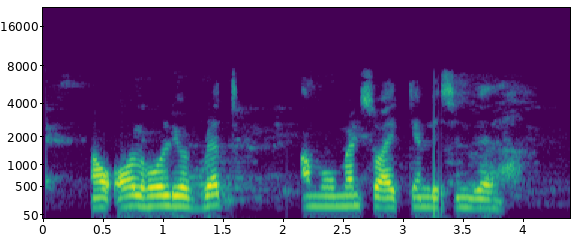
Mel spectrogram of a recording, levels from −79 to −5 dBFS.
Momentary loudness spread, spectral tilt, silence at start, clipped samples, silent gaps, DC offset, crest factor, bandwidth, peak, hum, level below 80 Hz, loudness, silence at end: 10 LU; -5.5 dB/octave; 0.05 s; under 0.1%; none; under 0.1%; 14 dB; 7.4 kHz; -2 dBFS; none; -58 dBFS; -17 LUFS; 0.4 s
